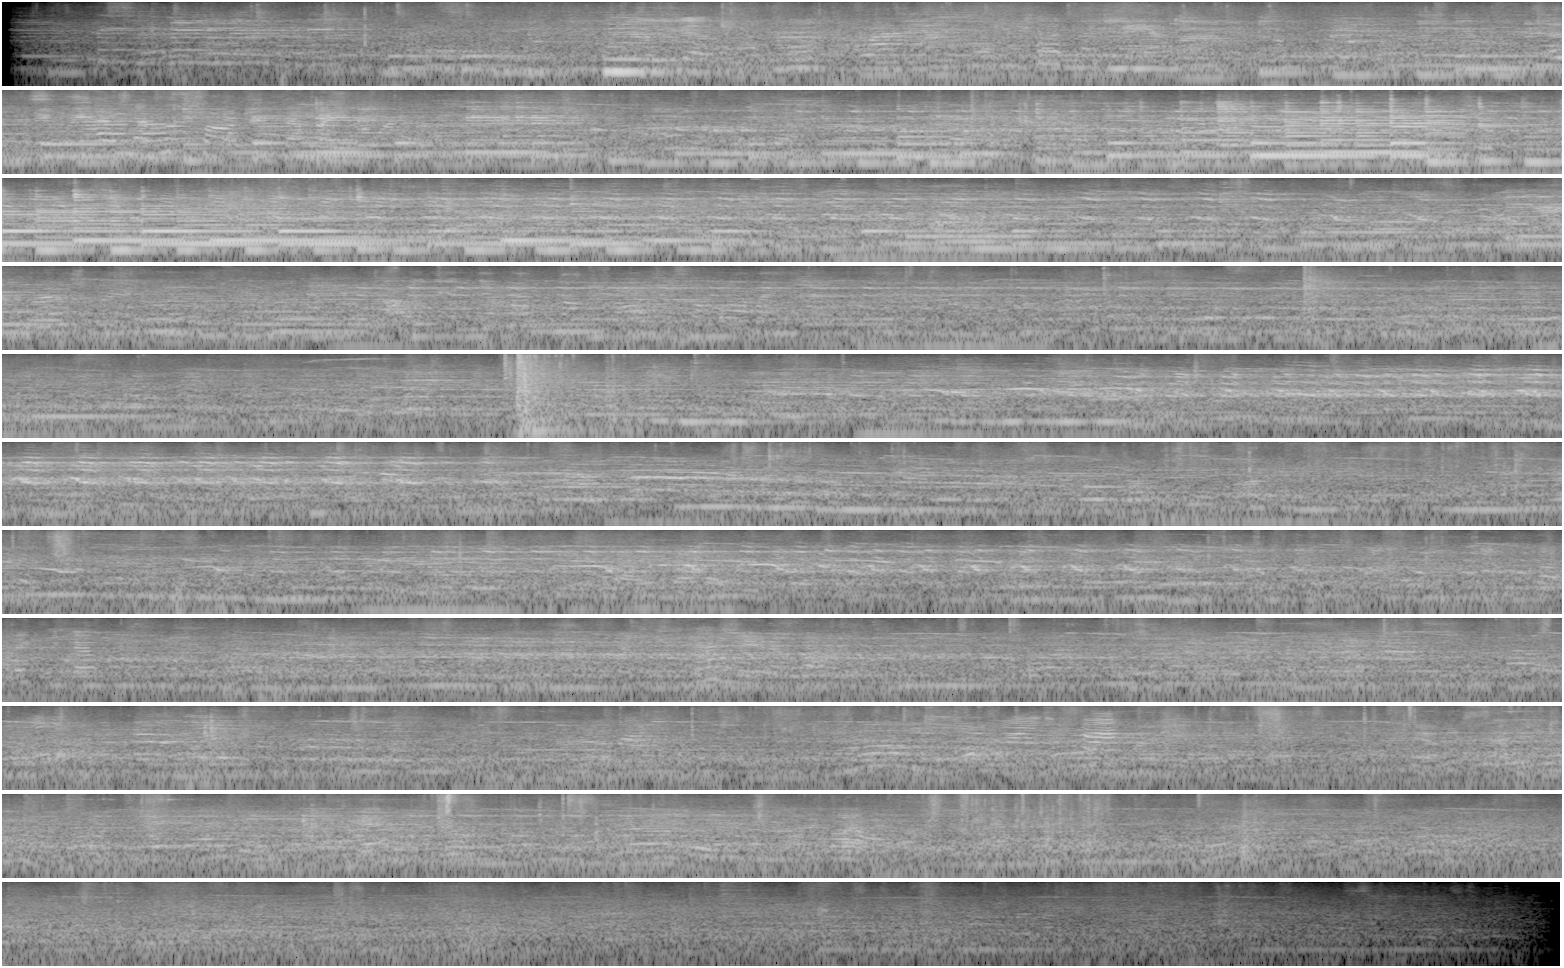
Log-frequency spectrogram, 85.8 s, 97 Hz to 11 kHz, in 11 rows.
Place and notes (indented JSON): {
  "title": "Porto, Portugal - Guitarist in the street",
  "date": "2016-08-22 17:19:00",
  "description": "Man playing guitar in the street, Porto, Portugal, Zoom H6",
  "latitude": "41.14",
  "longitude": "-8.62",
  "altitude": "42",
  "timezone": "Europe/Lisbon"
}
